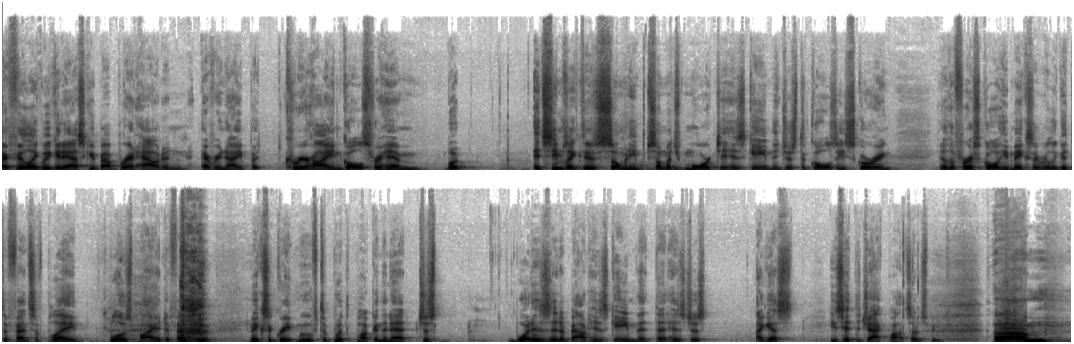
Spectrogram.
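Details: Adult man speaking; Normal voice.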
